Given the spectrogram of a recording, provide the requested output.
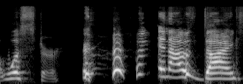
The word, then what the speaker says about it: Worcester: people because to them you're looking at like this is Wood uh Warchester. No, it's Worcester. It's Worcester. That's what it is.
